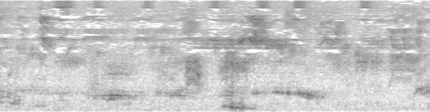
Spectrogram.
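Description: Pigeons cooing, with a short dull thump a little past two seconds in.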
